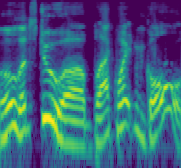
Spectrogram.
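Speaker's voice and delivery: put-on Minnesota or Canadian accent. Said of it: "having a Minnesota or Canadian accent".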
